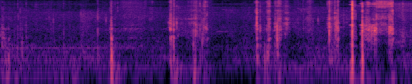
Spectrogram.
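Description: Footsteps on stairs: a string of irregular knocks and scuffs, sparse at first and thicker in the last second.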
